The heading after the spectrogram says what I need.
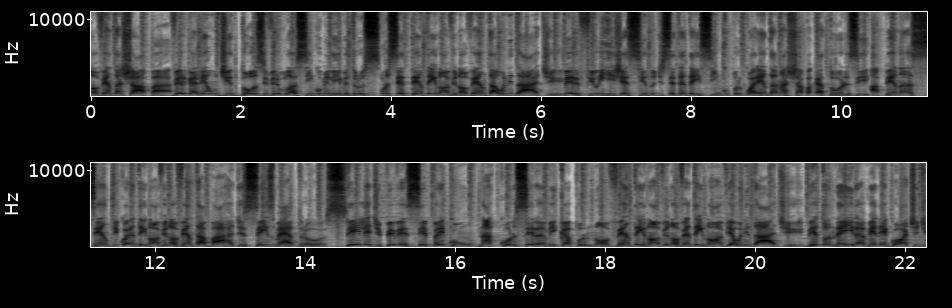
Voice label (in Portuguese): Locutor Outubro De Muitas Ofertas; Colunas Home Center; Brasilia DF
